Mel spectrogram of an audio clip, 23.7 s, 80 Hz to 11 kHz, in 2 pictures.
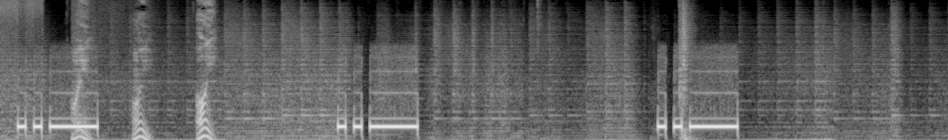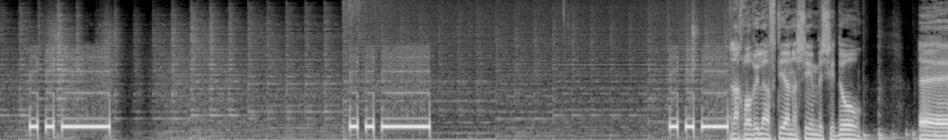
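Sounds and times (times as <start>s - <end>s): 
telephone dialing tones during a live on-air call: 0.2s - 1.2s, 4.2s - 5.2s, 8.2s - 9.2s, 12.2s - 13.3s, 16.2s - 17.2s, 20.2s - 21.0s
speech: 0.2s - 2.8s, 4.2s - 5.2s, 8.4s - 9.2s, 12.3s - 13.2s, 21.0s - 23.6s.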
